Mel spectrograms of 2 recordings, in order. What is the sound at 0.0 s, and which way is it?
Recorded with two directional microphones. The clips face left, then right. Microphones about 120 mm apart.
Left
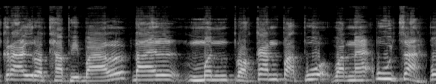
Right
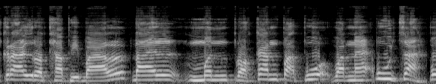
Speech, 30° right (ahead or behind).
